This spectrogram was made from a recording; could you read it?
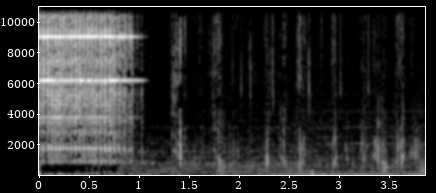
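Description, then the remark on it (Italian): A loud, harsh telephone ring sounds for about one second, a continuous metallic bell-like jangle that cuts off abruptly, leaving faint scattered clicks and light rustling. “A questo punto a Sherlock non rimane che alzare il telefono.”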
